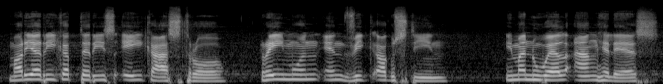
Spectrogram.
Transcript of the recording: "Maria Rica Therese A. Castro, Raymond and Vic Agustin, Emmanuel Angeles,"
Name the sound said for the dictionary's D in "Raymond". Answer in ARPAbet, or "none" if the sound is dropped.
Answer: none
